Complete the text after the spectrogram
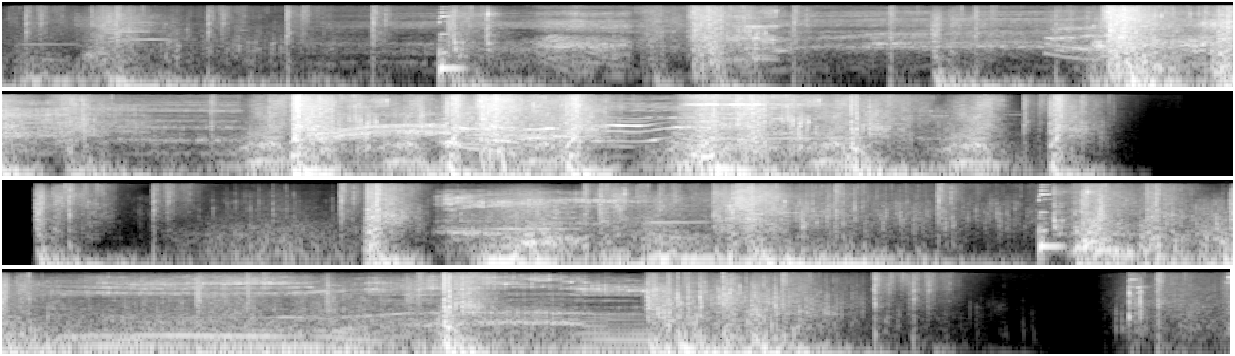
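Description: Blades slash and thud repeatedly in a fight.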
